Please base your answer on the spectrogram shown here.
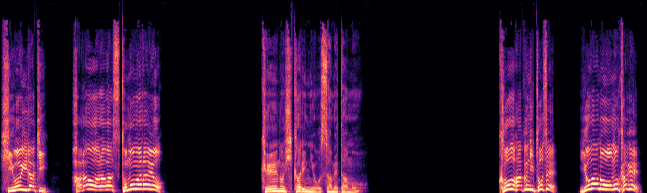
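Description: A haughty, cold-blooded warlord for a video game. He speaks slowly and imperiously in archaic phrases, his pitch leaping dramatically. The sound is dry and studio-close. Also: huge pitch swings, fairly bright tone, no room sound, full character voice. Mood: commanding. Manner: archaic, imperious, measured speech. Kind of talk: video game character voice lines.

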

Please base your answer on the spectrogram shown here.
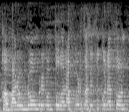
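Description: Woman playing an anguished, high-voiced outcast daughter. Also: little pitch movement, fairly quick, fairly bright tone. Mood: anguished, pleading. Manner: anguished, pleading melodramatic delivery. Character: desperate, pleading young pregnant outcast daughter. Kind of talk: live radio-theatre melodrama acting. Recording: echoey hall with music.

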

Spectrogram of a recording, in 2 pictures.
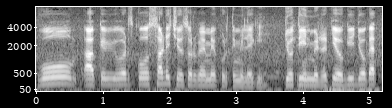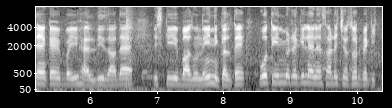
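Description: A young man, a student and shop owner's son, earnestly pitching fabrics and guarantees into a handheld mic in a cloth warehouse. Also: normal speed, hardly any pauses. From Pakistan. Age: young adult. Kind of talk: product pitch. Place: indoors, small cloth warehouse.

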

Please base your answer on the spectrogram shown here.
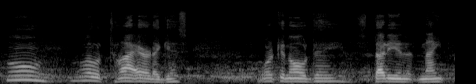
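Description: An actor playing an earnest young Scottish working lad in an old-time radio drama. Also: male voice, medium pitch, unhurried, a crowd in the background, lightly acted. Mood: weary, wistful.

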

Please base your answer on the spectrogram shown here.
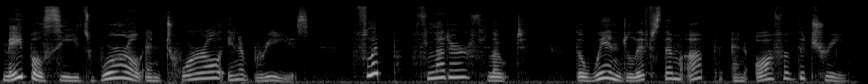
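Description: A woman reads a children's picture book aloud in an unhurried, very lively voice with a slightly husky edge. She phrases deliberately and leans into the action words. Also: medium pitch, no room sound. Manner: animated, emphasizing action words. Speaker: read-aloud host.

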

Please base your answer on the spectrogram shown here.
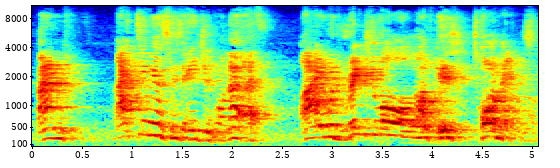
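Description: A man's voice: very high-pitched, normal speed, vocal fry, bright, forceful tone, full character voice. A man acting a formal, haunted old war veteran in a stage play, stammering, earnest and stiffly polite. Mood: solemn. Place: large theatre stage, recorded from far off. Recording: echoey distant theatre recording with hiss.

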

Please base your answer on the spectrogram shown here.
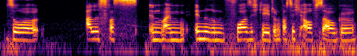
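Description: A young woman singer from Germany chatting casually in an outdoor interview, relaxed and laughing easily, slipping English words into her talk. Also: medium pitch, a little slow, vocal fry, a little hiss or hum. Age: young adult. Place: outdoors on steps by a river.

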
